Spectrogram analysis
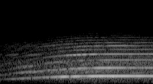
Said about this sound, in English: In the Ukrainian capital, Kyiv, air raid sirens are a common sound. Despite being hundreds of miles from the front line, the city is still a target of Russian forces.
